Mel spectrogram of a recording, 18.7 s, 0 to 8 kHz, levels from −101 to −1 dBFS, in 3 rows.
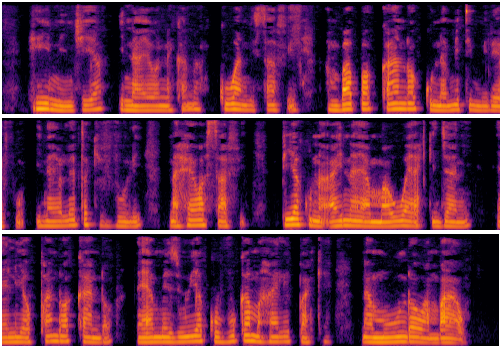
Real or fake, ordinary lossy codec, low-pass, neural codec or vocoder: real; MP3, 48 kbps; 7.2 kHz; none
